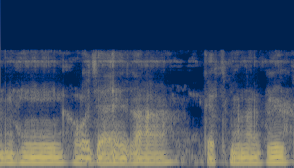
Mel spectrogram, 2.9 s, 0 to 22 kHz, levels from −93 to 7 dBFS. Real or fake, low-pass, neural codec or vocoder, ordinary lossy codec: fake; 7.2 kHz; codec, 16 kHz, 4.8 kbps, FACodec; none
